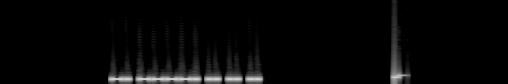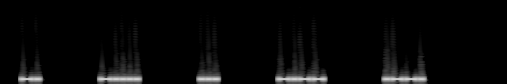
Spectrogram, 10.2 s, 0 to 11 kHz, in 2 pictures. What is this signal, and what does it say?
Morse code, heard as a keyed tone, about 36 wpm, spaced as for 18 wpm, 700 Hz. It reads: N9III N6SYP
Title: USA Call Signs - 5 Characters - 6x Character Spacing - 35wpm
